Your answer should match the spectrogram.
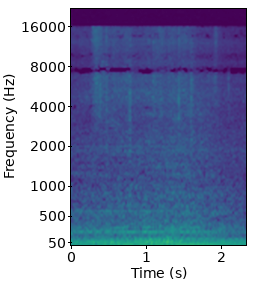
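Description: Camper van engine running, heard from inside the cab as a steady low rumble with a faint steady hum above it.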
